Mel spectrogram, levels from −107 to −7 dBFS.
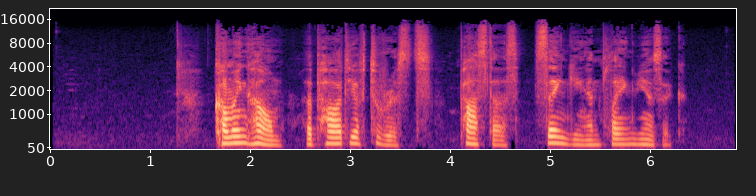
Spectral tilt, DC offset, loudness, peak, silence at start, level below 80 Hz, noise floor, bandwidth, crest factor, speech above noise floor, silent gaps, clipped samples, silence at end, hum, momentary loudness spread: -4.5 dB/octave; under 0.1%; -23 LUFS; -4 dBFS; 1.25 s; -62 dBFS; -68 dBFS; 15.5 kHz; 20 dB; 46 dB; none; under 0.1%; 0.65 s; none; 15 LU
